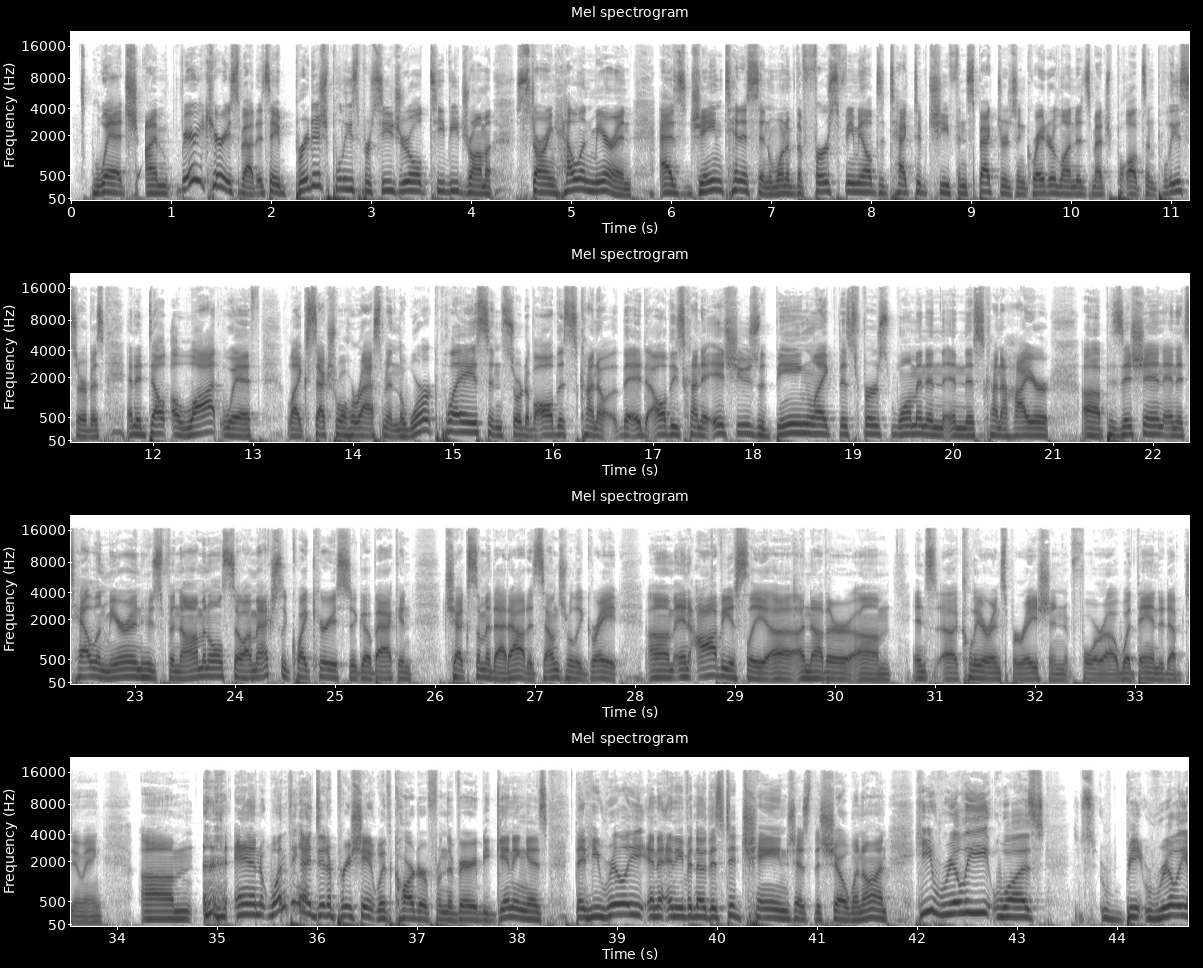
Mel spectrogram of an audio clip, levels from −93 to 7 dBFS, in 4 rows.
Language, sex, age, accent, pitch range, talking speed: English, male, 30-49, American, 125-165 Hz, 190 wpm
